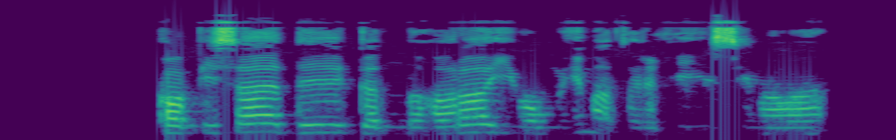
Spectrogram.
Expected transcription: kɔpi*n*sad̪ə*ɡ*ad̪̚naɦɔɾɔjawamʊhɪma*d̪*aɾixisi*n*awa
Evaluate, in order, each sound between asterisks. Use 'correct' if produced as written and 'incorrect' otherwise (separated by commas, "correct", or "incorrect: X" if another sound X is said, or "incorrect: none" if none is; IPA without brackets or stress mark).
incorrect: none, correct, incorrect: t̪, incorrect: m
